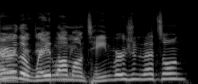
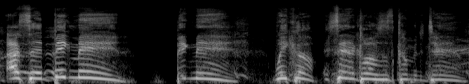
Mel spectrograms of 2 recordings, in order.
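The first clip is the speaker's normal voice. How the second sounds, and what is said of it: Raspy imitation of a singer's voice. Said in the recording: “your Bruce impression ... Just some rasp ... That's my Bruce Springsteen”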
